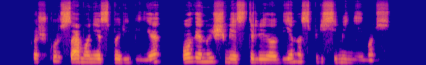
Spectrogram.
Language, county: Lithuanian, Utena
